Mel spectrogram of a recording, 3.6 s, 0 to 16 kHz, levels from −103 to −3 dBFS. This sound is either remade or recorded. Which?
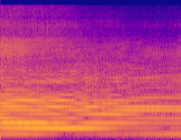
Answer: recorded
